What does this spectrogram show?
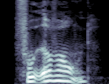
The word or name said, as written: fodervogn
